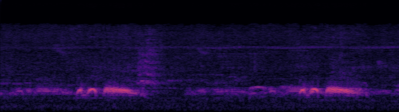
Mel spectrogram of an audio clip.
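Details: Bronze-bell style spotted dove coo, played to attract wild doves and excite males and females. Two mellow low phrases: a soft run-in, a quick double note, then a rich sustained coo, and a faint steady high tone.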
